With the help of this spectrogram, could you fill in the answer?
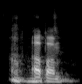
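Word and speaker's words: Upham: How do you pronounce that? Upam Upam. Uppam.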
